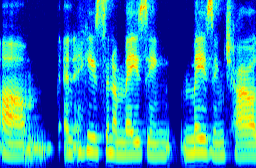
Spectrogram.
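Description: A woman with a Southern US accent speaks at medium pitch and a moderate pace. Her intonation is fairly even, and the recording is very clean with a silent background. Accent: Southern American. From Arkansas, US South. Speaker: cult survivor and social media creator. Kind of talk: interview.

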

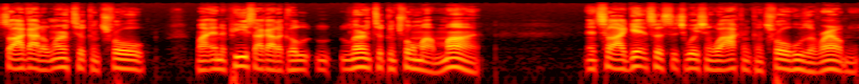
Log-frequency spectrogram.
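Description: A man with an American accent and a normal speaking voice talks at medium pitch and a fairly quick pace with fairly even intonation, on a very clean recording with a silent background and a dry, close sound with no echo. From Yonkers, New York. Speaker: boxer and mental health advocate. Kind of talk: casual chat.

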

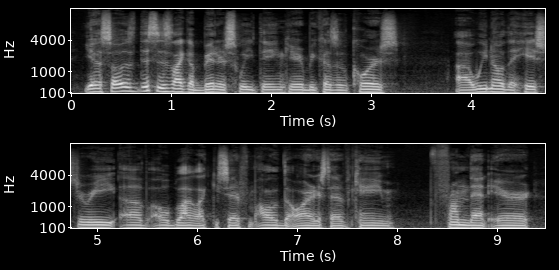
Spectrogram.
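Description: A man with a Southern US accent and a fairly low-pitched voice. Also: ordinary pitch variation, moderate pace. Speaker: podcast co-host. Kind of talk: casual chat.

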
